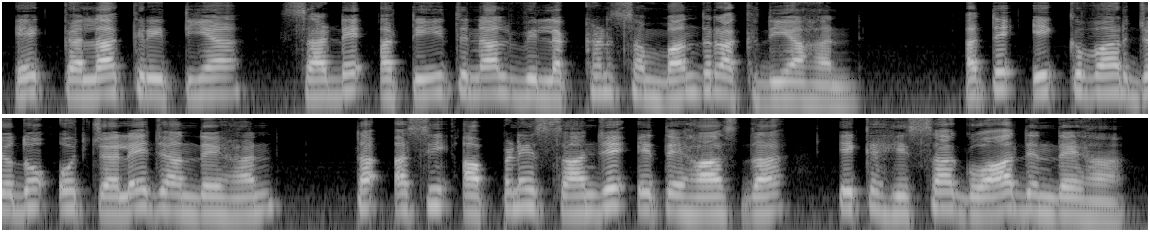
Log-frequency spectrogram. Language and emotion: Punjabi, fearful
